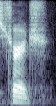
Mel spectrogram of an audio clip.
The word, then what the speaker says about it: Churkh: So social media name is Church, but it's spelled C-H-U-R-K-H.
